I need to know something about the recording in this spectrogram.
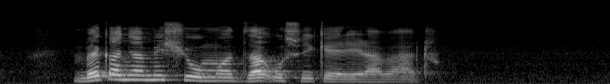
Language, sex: Venda, male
